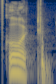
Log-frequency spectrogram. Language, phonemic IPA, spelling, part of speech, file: Pashto, /koʈ/, کوټ, noun, کوټ.ogg
- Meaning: 1. fort 2. stronghold 3. citadel, fortress 4. house, room 5. coat, overcoat 6. kind of alloy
